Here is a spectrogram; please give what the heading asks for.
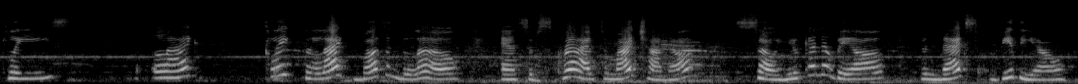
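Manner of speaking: usual speaking voice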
